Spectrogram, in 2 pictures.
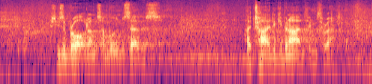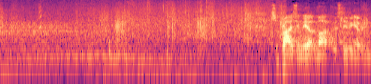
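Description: An older man speaks firmly and loudly.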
